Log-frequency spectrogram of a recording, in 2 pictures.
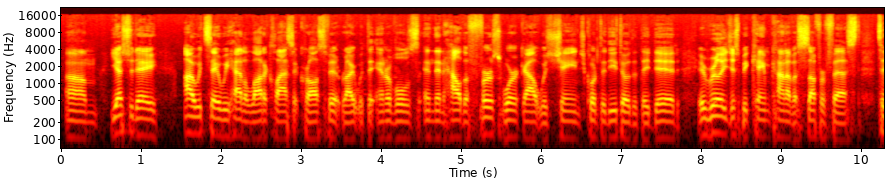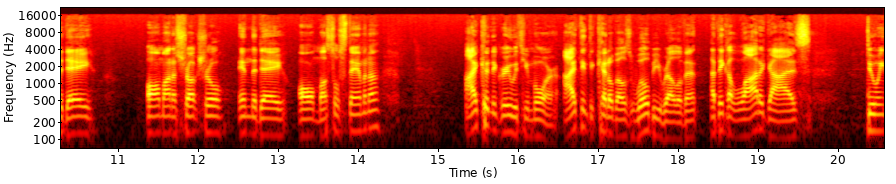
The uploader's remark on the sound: TYR Wodaplooza Gameday // Friday // Shut Up & Scribble LIVE From MIAMI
